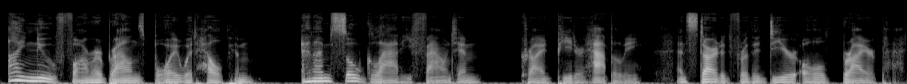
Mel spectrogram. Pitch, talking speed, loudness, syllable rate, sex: 105 Hz, 170 wpm, -22 LUFS, 4.0 syllables/s, male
